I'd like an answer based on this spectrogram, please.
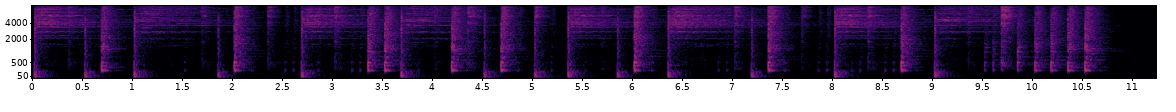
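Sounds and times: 
drums: 0:00.0 - 0:11.0.

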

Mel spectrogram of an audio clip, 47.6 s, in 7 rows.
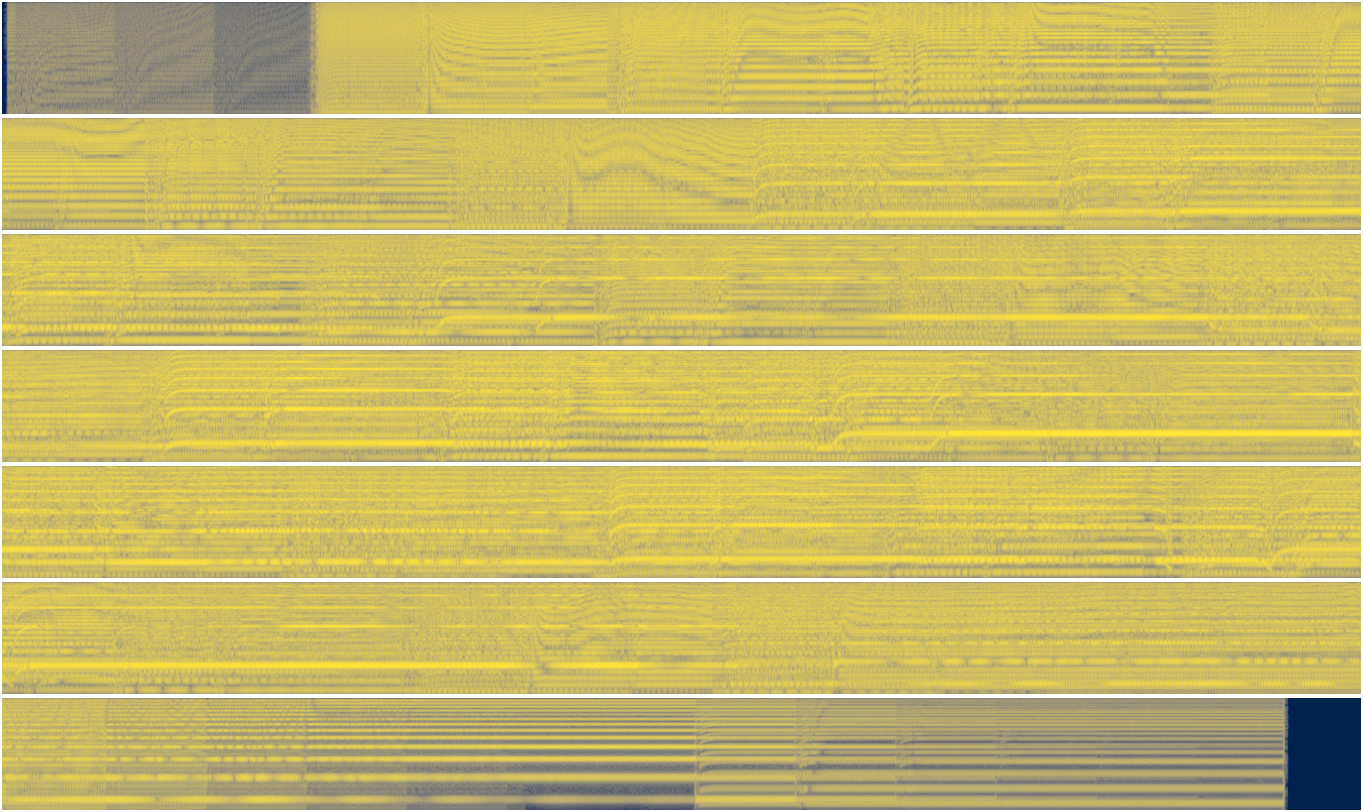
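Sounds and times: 
mono synth: 0:01.5 - 0:47.2.

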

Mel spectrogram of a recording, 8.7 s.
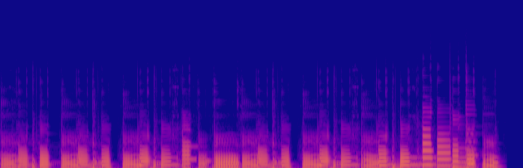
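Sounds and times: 
bass: 0:00.0 - 0:08.5.

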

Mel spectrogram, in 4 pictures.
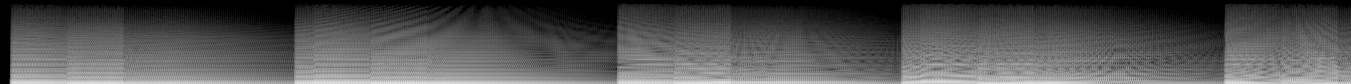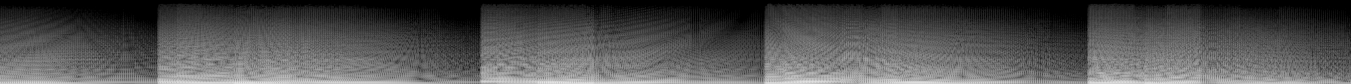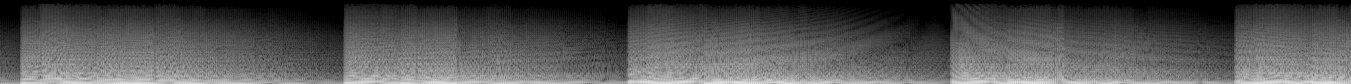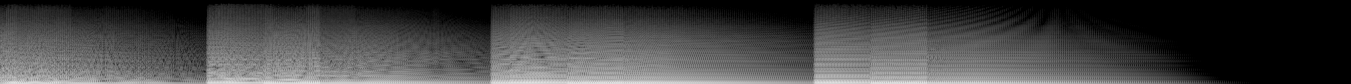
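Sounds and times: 
pulse-width modulation synth: 0:00.1 - 0:51.9.

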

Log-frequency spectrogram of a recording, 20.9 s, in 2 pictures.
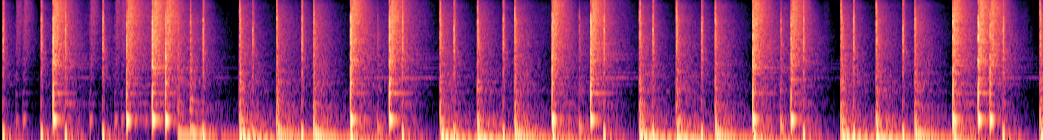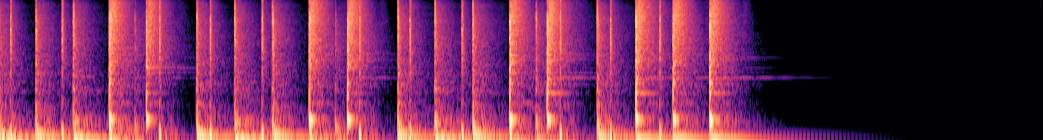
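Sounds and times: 
drums: 0:00.0 - 0:18.2.

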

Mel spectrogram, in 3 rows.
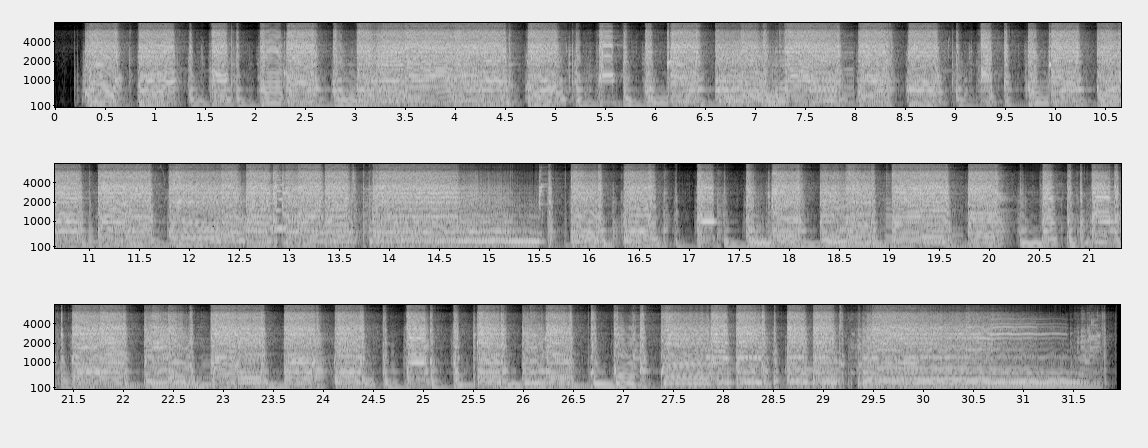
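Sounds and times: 
LTD Vulture electric guitar with heavy crunch: 0:00.2 - 0:31.9.

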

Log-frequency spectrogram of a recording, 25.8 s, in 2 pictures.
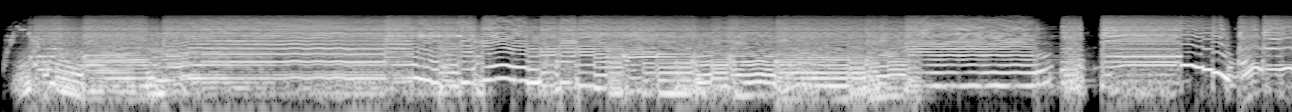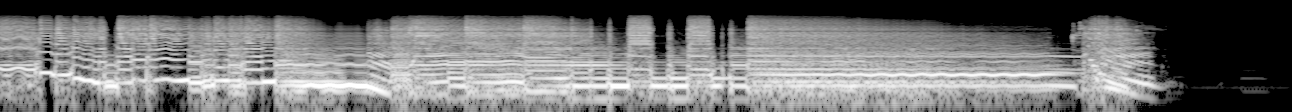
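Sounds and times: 
digital guitar through Orange Rockerverb 50 MK II amplifier: 0:00.0 - 0:24.7.

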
